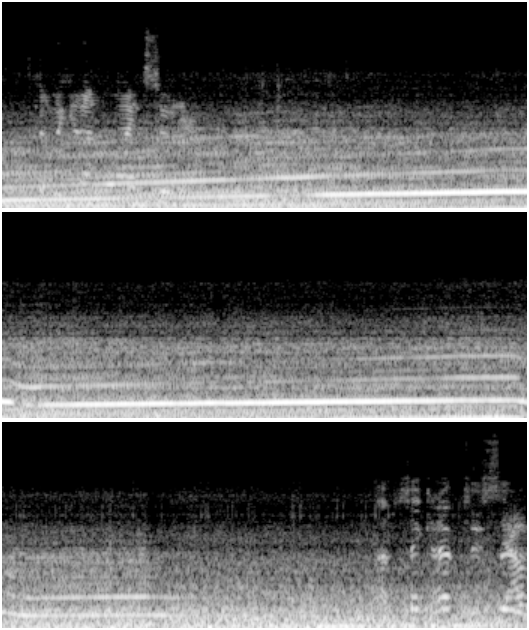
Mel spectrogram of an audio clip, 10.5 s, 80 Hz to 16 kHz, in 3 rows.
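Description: A 2019 Corvette ZR1 engine screams under hard acceleration on the Spring Mountain race track, pitch climbing steadily through two quick upshifts, loud and close from inside the car, with an instructor's voice faintly underneath.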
